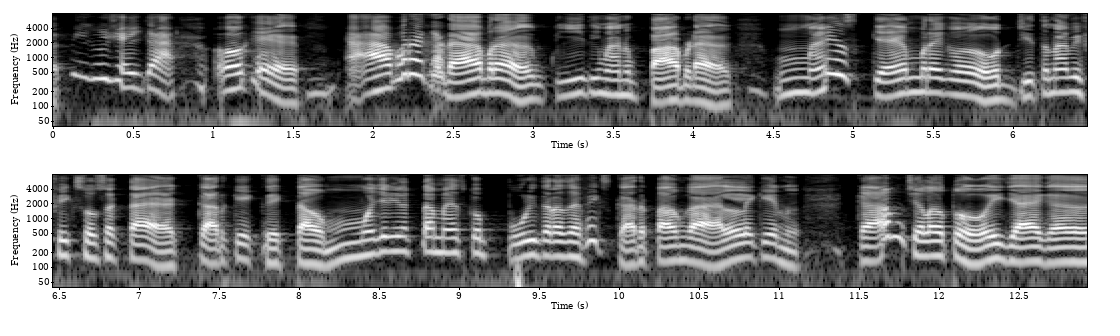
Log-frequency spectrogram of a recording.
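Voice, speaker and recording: A man does a put-on character voice with a high pitch. He talks at a moderate pace with lively intonation. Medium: machinima.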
